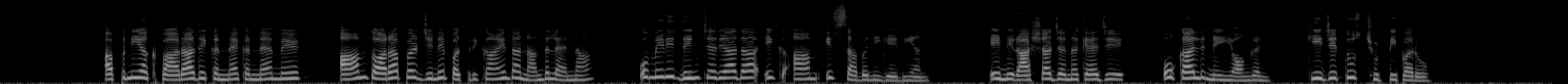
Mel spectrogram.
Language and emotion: Dogri, sad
